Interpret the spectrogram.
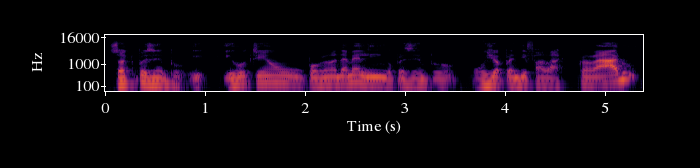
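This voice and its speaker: With a medium-pitched, fairly quick voice carrying some vocal fry, this inland São Paulo man chats on a podcast about his time as a footballer. He's an animated storyteller, laughing through the funny episodes he describes.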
